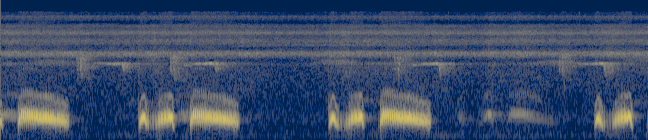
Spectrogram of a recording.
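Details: Spotted dove lure calls: a quick two-note coo leading into a longer, fuller coo, repeated three times with a quiet short coo in a pause; a faint continuous high tone is heard.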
